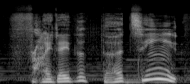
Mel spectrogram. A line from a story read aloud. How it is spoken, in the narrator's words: gasped Marianne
